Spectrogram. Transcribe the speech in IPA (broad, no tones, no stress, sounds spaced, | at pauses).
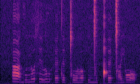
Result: a ɡ u n ʊ s ɪ l u h ɛ t ɛ ǀ o l ɔ k ɪ ŋ͡ǀ i ǃʰ ɛ ɡ͡ǀ a j ɔ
